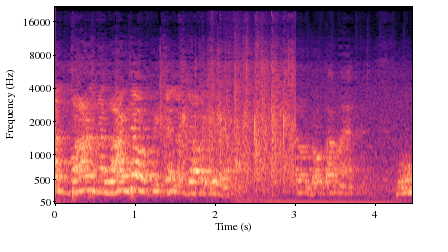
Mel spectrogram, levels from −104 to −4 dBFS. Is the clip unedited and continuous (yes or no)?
no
